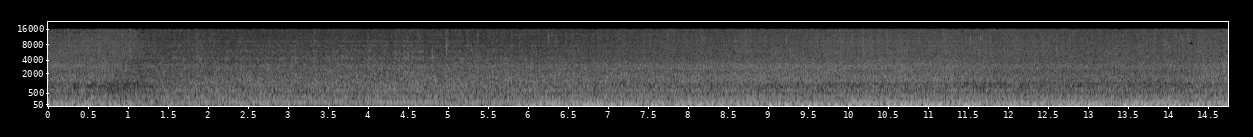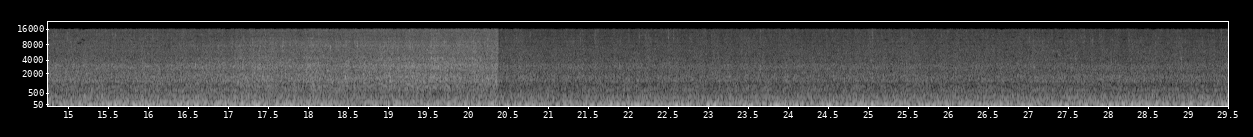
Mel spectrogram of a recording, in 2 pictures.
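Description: Motorboat engine running steadily at cruising speed, a constant low drone, with a higher hiss over it that drops away suddenly about twenty seconds in.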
